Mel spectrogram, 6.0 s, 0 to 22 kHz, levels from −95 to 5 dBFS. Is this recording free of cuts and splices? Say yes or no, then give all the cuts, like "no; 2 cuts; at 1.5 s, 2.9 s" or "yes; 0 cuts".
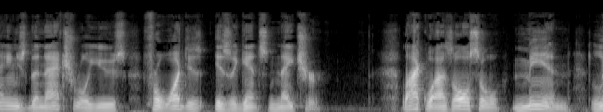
yes; 0 cuts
